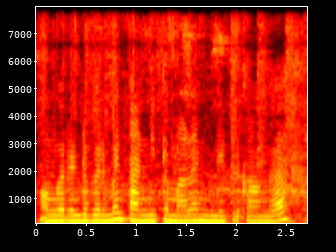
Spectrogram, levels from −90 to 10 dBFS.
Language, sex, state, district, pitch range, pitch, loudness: Tamil, female, Tamil Nadu, Kanyakumari, 185-205 Hz, 200 Hz, -18 LUFS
